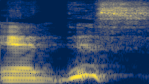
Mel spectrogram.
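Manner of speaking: voice cracking and breaking on the words. Making a point about football, the speaker's voice cracks, voice cracking. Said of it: "a good voice crack there".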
